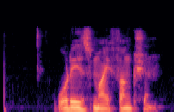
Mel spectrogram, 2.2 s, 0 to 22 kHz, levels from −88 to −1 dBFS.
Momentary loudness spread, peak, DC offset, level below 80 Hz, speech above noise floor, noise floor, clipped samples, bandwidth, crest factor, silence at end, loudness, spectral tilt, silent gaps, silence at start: 10 LU; -4 dBFS; under 0.1%; -40 dBFS; 33 dB; -52 dBFS; under 0.1%; 7.8 kHz; 18 dB; 0.25 s; -20 LUFS; -6.5 dB/octave; none; 0.7 s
